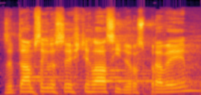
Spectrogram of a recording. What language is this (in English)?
Czech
